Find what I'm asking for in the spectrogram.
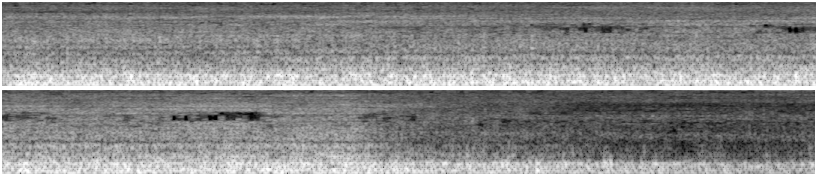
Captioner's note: sound of boiling water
